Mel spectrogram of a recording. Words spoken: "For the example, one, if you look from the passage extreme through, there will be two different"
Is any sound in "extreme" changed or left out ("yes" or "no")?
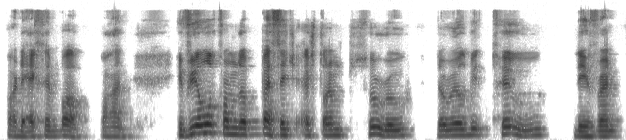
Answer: yes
